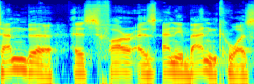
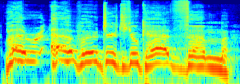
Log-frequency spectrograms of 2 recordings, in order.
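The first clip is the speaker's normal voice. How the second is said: excited exclaim; 9 semitones higher than usual. A narrator's reading. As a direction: gasp out the word radishes in wonder. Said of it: "zombie stallion voiced excitedly".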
